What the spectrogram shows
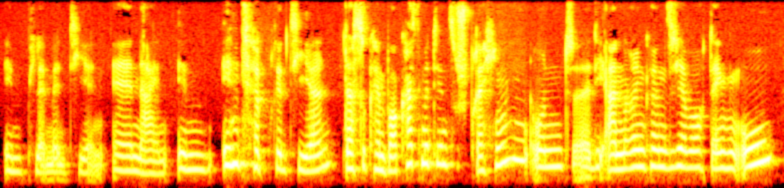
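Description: A woman's voice: mid-range voice, brisk, few pauses, mellow. A woman hosting a podcast, explaining points in lists and speaking directly to her listener. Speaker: podcast host. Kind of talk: informal podcast lecture.

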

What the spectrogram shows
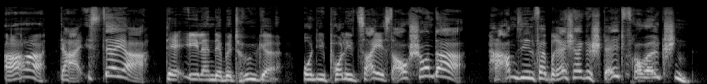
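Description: A storyteller voicing a hot-tempered middle-aged male greengrocer who shouts and rants in a children's audio story. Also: big pitch swings, moderate pace, breathy edge, dry recording, studio quality, full character voice. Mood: agitated ranting. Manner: shrill, shouting and ranting.

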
